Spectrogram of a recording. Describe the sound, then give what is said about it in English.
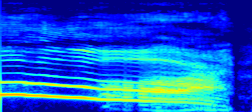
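A person voicing the wolf in a told story imitates a wolf howl, "A woo!", with one loud, drawn-out vocal cry that starts as a clear tone, slides downward in pitch, and turns rough and strained before cutting off. “cried the wolf, and he began to howl at the girls.”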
